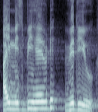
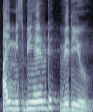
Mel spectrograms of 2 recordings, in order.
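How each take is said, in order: Both takes have the same delivery.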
